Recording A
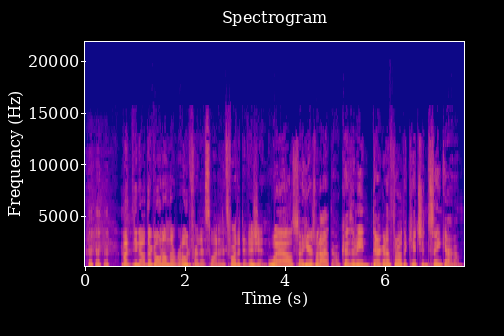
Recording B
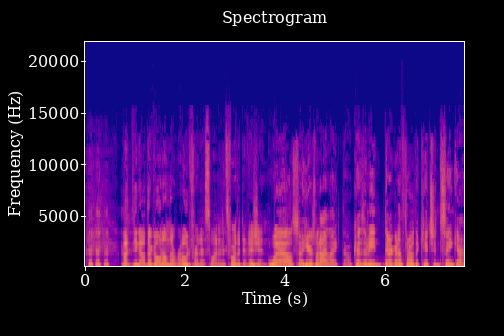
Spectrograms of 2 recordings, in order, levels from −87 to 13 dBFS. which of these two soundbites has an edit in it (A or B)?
A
